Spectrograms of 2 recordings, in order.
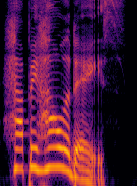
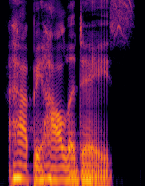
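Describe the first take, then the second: First: It is said with a high, friendly pitch. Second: It is said with a low, deep pitch. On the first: The greeting sounds warm and friendly. The speaker calls it right. "Like friendly pitch" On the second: The greeting could sound creepy and eerie. The speaker calls it wrong. "if you say it with this low"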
